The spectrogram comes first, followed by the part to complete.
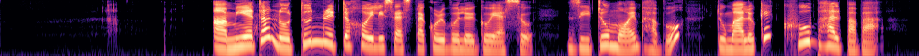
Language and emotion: Assamese, happy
